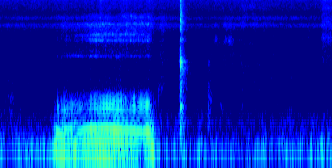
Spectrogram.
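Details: One long, low, rattling snore lasting about two seconds, then quiet breathing in a small room; snoring.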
